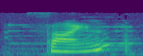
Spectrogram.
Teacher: La primera es silent G, la G silenciosa. No vamos a pronunciar la G en estas palabras. Normalmente cuando va antes de una N, cuando va antes de una N, no la vamos a pronunciar.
